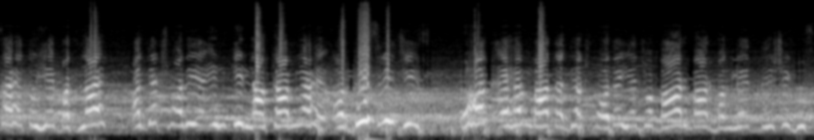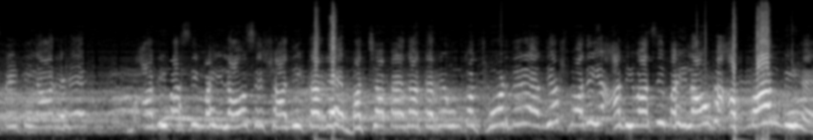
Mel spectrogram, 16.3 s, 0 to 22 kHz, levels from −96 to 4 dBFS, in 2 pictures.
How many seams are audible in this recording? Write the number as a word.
zero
